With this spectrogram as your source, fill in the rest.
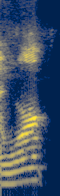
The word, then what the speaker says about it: worked: Yesterday I worked. There's a T at the end. I worked. You write it with ed. See, but you pronounce it with a T.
